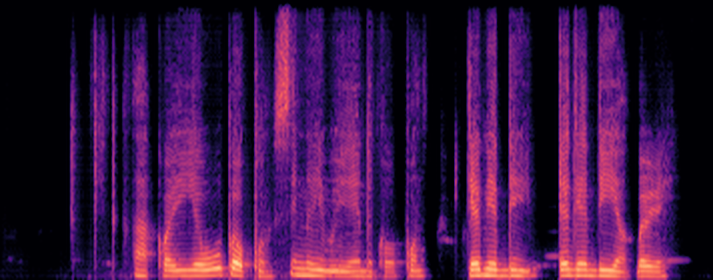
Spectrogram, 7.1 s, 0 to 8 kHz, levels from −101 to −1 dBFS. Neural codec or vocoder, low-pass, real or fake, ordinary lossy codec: codec, 16 kHz, 0.5 kbps, X-Codec, HuBERT features, trained on general audio; none; fake; none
